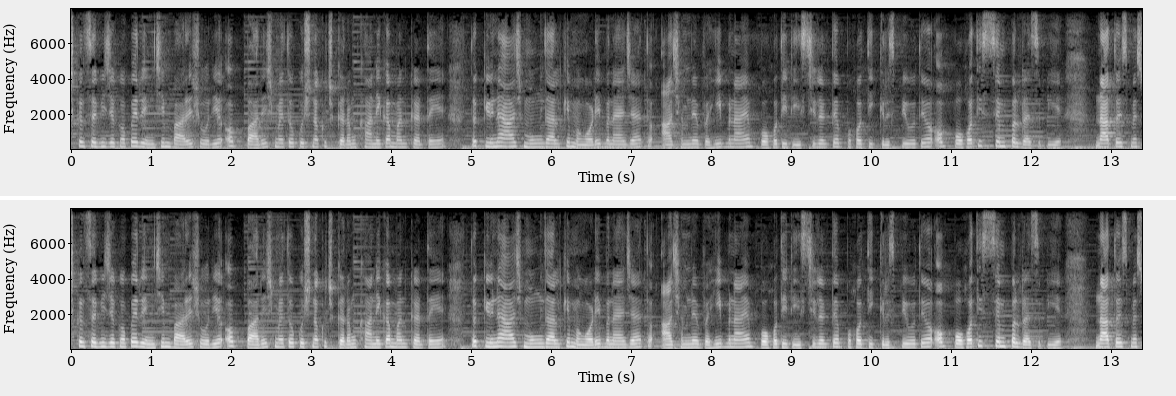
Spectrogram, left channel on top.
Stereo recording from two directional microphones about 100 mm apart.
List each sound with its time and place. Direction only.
0.1 s a woman's voice: 35° right (ahead or behind)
